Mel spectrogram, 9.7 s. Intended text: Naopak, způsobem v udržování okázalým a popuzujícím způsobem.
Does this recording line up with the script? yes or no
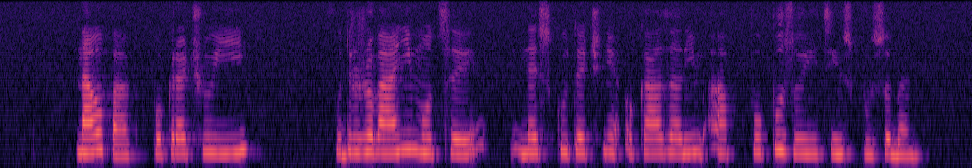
no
